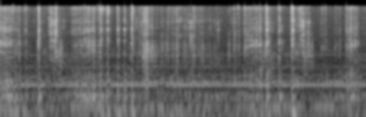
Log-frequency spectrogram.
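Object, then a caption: Soap bar shaved with a knife blade. A mint-green dry soap bar is shaved along its rounded edge with a utility knife blade, flakes falling onto a pile, played at double speed. Quick, bright, crackly scrapes and dry clicks come in a dense run over a steady low hum.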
